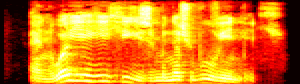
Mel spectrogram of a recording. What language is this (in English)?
Kabyle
